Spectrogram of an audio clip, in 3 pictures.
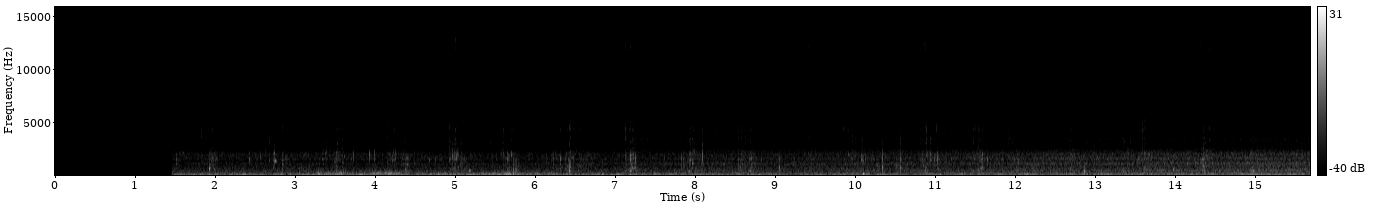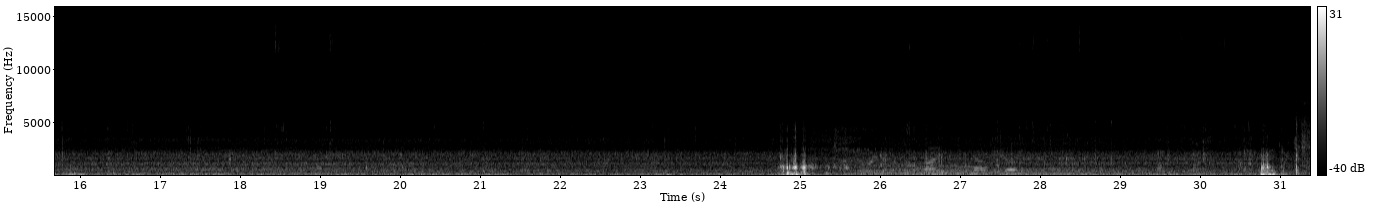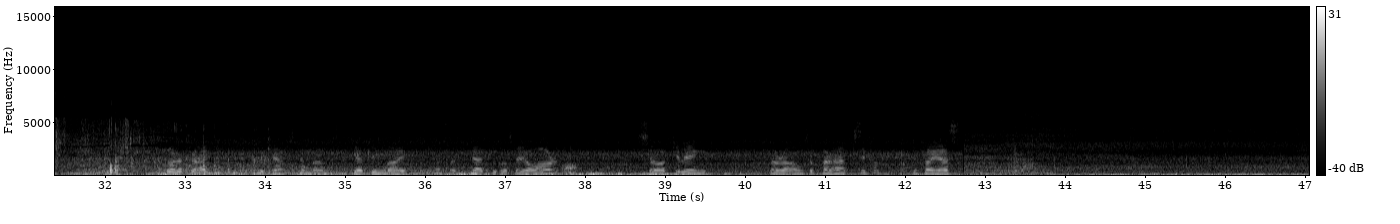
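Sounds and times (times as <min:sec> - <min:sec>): wind rumbling on microphone: 0:01.5 - 0:47.0.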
